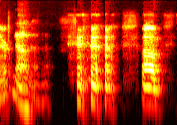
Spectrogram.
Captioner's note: laughs loudly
